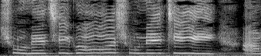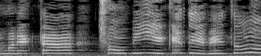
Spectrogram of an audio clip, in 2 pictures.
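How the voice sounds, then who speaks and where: A female-sounding cartoonish character voice squeaks out at an extremely high pitch and a very slow pace. Clear background noise runs underneath. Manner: coaxing, affectionate, urgent.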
